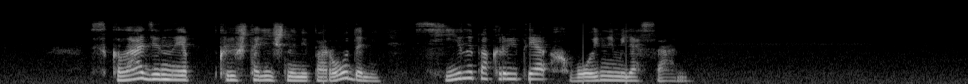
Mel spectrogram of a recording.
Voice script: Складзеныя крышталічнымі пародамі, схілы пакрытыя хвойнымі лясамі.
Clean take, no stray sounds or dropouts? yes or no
yes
